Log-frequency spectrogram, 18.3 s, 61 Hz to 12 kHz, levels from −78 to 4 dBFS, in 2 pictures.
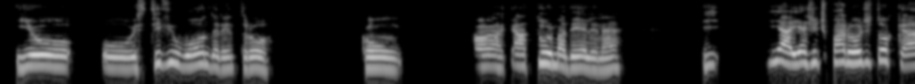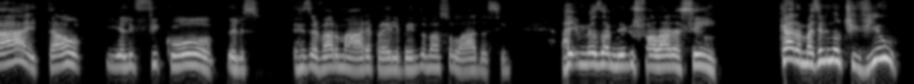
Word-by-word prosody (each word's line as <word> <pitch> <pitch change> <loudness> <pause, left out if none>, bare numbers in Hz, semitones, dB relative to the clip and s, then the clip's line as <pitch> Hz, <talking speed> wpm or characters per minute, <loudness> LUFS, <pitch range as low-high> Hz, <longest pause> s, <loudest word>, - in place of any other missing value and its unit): e 175 +3 -2
o 185 -3 +5 0.3
o 165 0 -1
Steve 225 +7 -4
Wonder 190 -3 -1
entrou, 165 -2 -3 0.9
com 165 -3 0 0.7
com 185 - +2
a 185 -1 +2
a 195 0 +4
turma 205 -2 +2
dele, 170 -2 0
né. 165 +3 -4 0.8
E 200 +2 -9 0.5
e 255 +3 -2
aí, 225 -2 +7
a 230 - +2
gente 235 0 -4
parou 240 -1 +4
de 245 -1 -6
tocar 200 - +3
e - - -9
tal, 190 +3 0 0.2
e 185 -2 -8
ele 185 +2 -6
ficou 190 -3 -3
eles 155 -4 -8 0.3
reservaram 175 +1 -4
uma 170 -2 -5
área 160 +3 -2
para 155 -2 -8
ele 160 0 -7
bem 160 0 -9
do 190 0 -11
nosso 175 +1 -9
lado, 150 -1 -7
assim. 140 - -15 0.5
Aí 205 0 +1
meus 215 0 -1
amigos 200 0 -1
falaram 185 0 +2
assim, 180 -3 -1 0.6
cara, 280 -2 +7
mas 225 0 +2
ele 265 - +3
não 265 -2 +3
te 205 -3 -3
viu? 265 - +1
185 Hz, 155 wpm, -21 LUFS, 165-215 Hz, 0.9 s, aí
